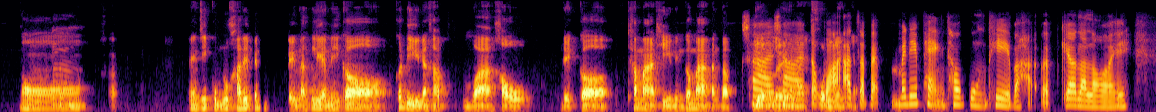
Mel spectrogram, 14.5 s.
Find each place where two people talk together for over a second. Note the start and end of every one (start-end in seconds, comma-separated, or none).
9.4-10.7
